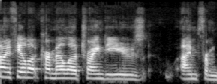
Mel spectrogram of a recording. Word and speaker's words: Carmel: I love how the Midwest pronounces things. Okay. Carmel? Yeah. Oh, It because you guys doesn't say have Carmel. the second Yeah. A in it.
